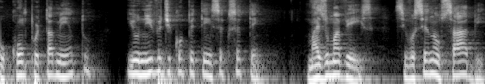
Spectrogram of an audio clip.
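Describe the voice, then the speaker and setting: A man with a fairly high voice and vocal fry speaks at a fairly slow pace. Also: ordinary pitch variation. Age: 40s. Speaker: real estate investor and author. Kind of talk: interview.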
